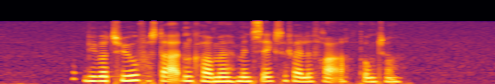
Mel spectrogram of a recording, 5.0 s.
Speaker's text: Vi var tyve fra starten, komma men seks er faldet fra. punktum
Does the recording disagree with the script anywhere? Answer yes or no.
no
